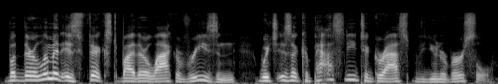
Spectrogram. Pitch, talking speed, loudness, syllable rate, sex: 155 Hz, 215 wpm, -18 LUFS, 5.8 syllables/s, male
